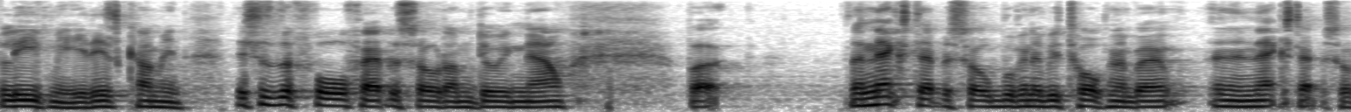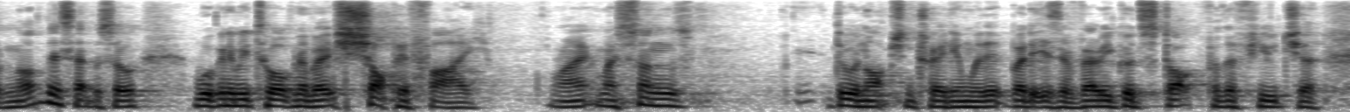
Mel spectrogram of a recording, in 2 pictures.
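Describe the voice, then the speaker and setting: A man with a British accent talks at a very fast pace and a medium pitch. His loudness is very even and his intonation fairly even. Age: 60s. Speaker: investing vlogger. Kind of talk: casual investing advice talk. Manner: conversational, repetitive.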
